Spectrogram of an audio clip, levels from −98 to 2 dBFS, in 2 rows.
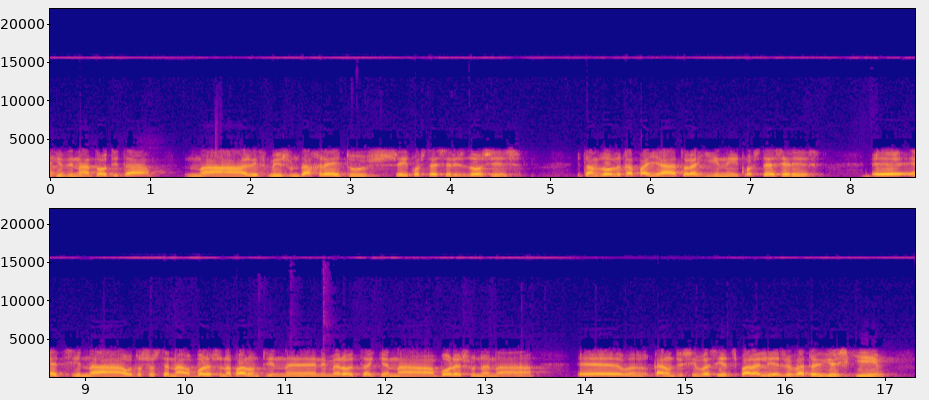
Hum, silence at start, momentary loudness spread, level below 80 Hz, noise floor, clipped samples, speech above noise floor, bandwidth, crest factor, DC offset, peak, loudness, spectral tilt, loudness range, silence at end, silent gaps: none; 0 s; 8 LU; -72 dBFS; -48 dBFS; under 0.1%; 29 dB; 16 kHz; 16 dB; under 0.1%; -2 dBFS; -19 LUFS; -6.5 dB/octave; 2 LU; 0.25 s; none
